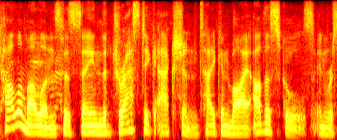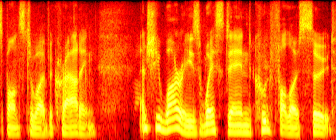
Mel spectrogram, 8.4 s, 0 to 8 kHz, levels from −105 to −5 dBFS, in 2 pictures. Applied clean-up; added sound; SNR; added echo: neural mask model Resemble Enhance denoiser.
